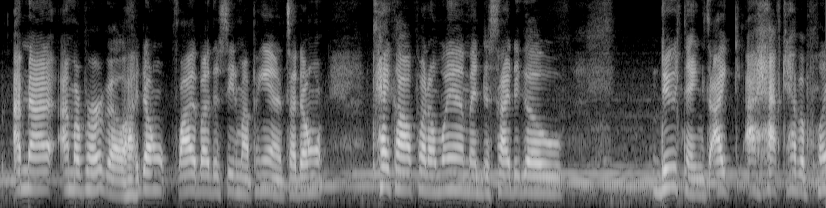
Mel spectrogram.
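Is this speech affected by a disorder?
No.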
